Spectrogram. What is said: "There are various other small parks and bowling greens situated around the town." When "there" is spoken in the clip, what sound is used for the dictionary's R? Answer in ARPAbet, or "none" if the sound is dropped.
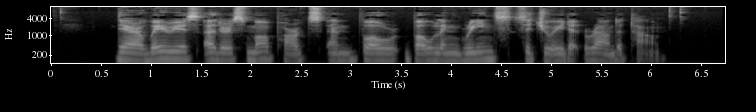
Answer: R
